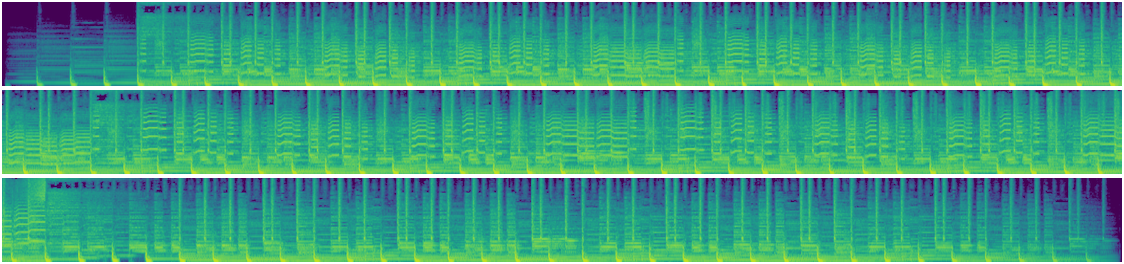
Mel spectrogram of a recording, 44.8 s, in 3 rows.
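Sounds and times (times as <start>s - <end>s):
beat loop: 1.8s - 44.7s.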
